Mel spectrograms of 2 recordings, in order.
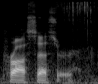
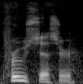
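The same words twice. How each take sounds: First: It is said with an American pronunciation. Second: It is said with a Canadian pronunciation. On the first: "Americans would say processor" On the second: "as the Canadians would say"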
